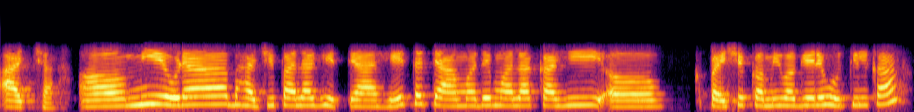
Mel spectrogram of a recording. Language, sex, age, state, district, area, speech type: Marathi, female, 30-45, Maharashtra, Yavatmal, urban, conversation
